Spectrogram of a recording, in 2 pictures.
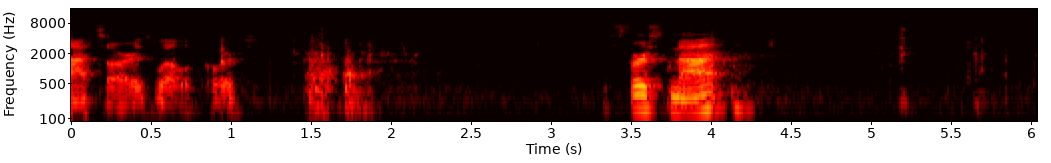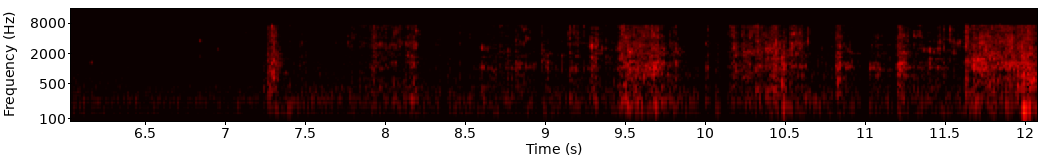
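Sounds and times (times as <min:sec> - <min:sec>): packaging rustling and crinkling: 0:06.4 - 0:12.0.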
